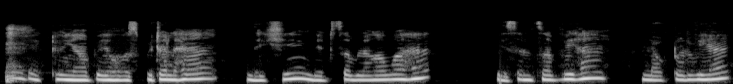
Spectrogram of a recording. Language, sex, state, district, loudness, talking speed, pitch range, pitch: Hindi, female, Bihar, Kishanganj, -17 LUFS, 145 wpm, 205-245 Hz, 220 Hz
